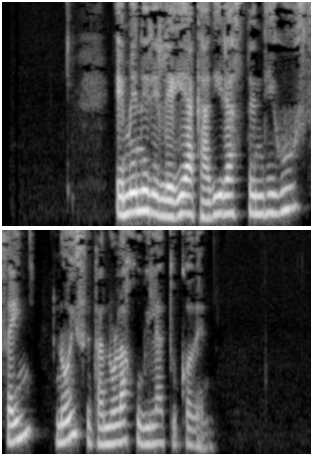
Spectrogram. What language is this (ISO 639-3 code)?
eus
